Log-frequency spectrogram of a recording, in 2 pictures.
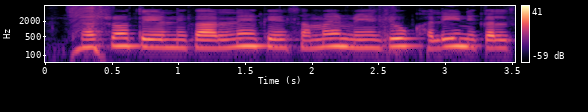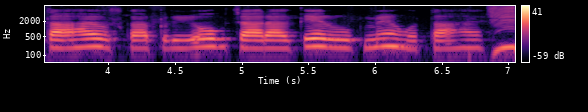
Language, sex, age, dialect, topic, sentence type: Hindi, female, 41-45, Marwari Dhudhari, agriculture, statement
